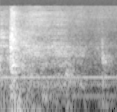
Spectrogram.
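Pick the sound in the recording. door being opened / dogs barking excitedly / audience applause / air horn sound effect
door being opened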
